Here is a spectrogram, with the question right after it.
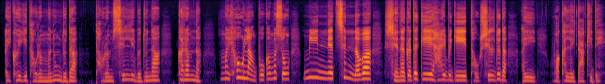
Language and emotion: Manipuri, fearful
